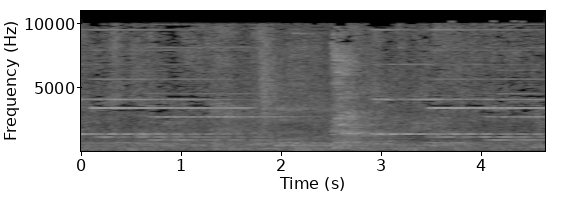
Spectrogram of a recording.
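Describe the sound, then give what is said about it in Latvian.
A continuous electric bell rings steadily for several seconds in the Latvian parliament as deputies are called to vote on a bill in its first reading, a loud, unbroken metallic ringing with sustained high tones and no pauses or speech. “Lūdzu, zvanu.”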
